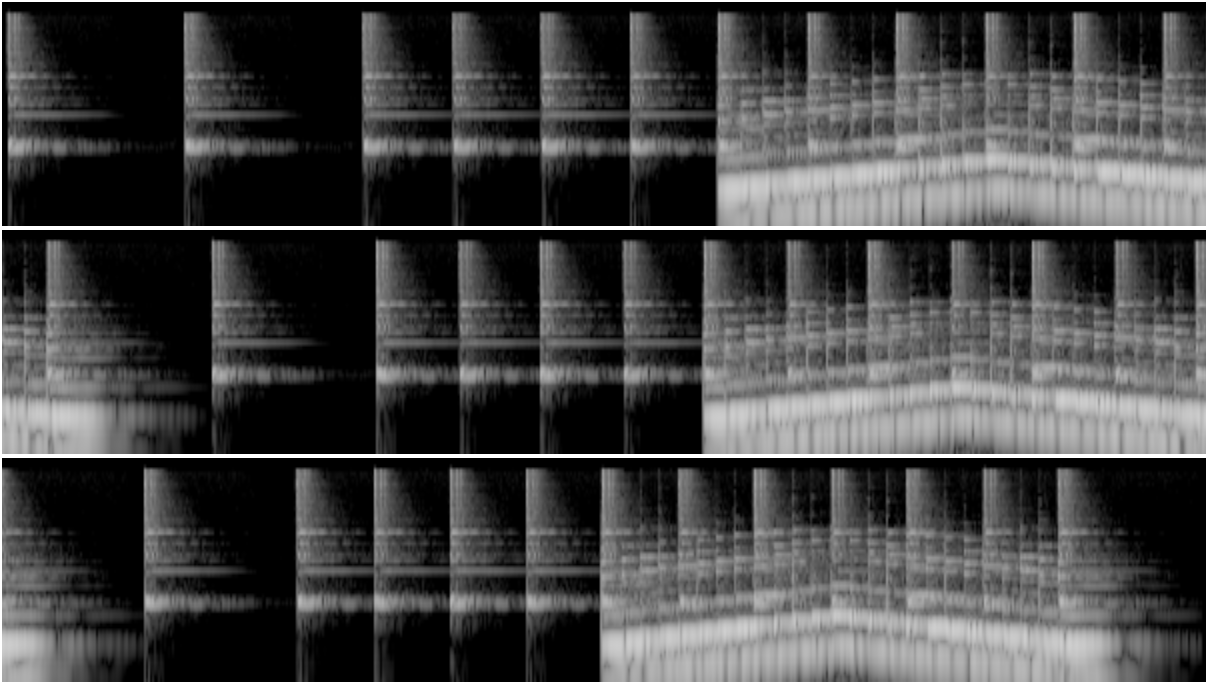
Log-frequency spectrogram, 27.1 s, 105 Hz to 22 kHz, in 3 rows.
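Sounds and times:
chromatic scale played: 0:05.4 - 0:10.1, 0:14.3 - 0:18.7, 0:22.6 - 0:26.7.

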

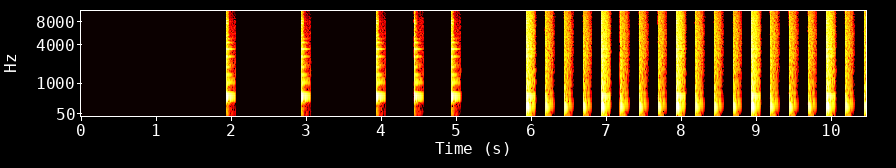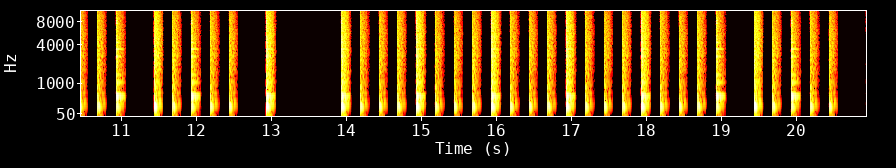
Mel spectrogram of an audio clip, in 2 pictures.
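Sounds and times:
drum single paradiddle: 0:06.0 - 0:13.1, 0:14.0 - 0:20.9.

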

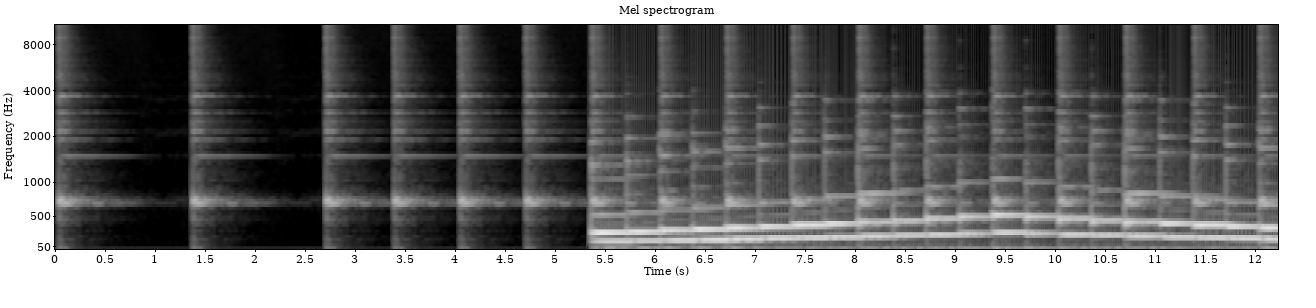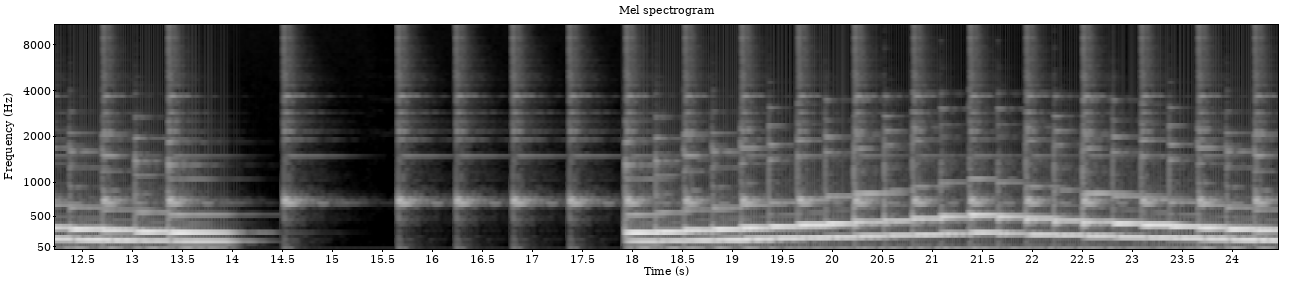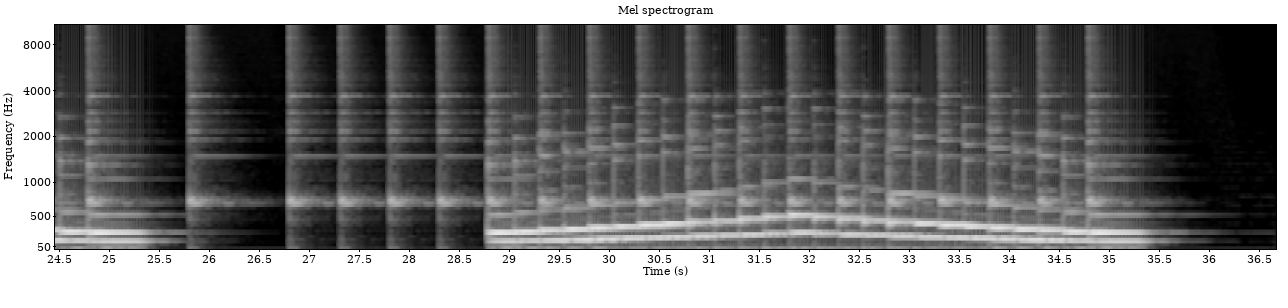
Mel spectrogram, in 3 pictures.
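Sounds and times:
chromatic scale: 0:03.5 - 0:14.3, 0:16.8 - 0:25.7, 0:27.4 - 0:35.7.

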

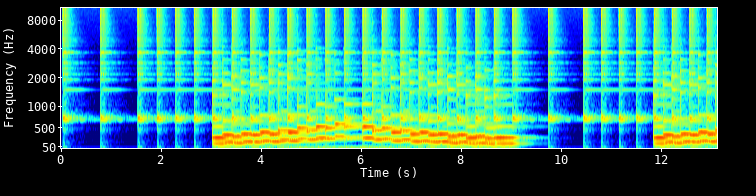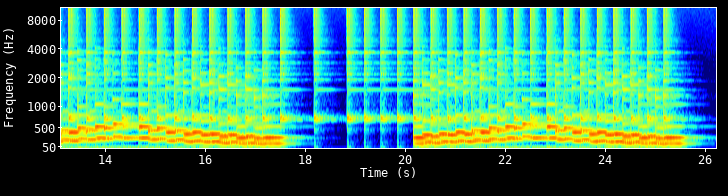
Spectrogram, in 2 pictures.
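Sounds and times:
musical thirds in C: 0:03.0 - 0:09.3, 0:11.9 - 0:17.8, 0:20.2 - 0:25.8.

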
